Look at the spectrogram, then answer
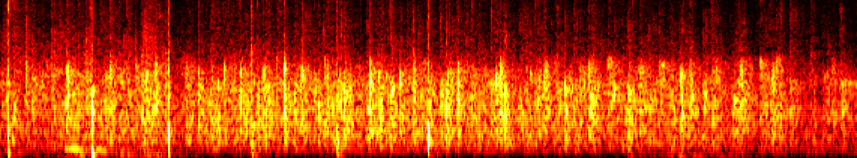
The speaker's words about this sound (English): So with that, I'd like you all to give me uh, some round of applause for Charlotta. Thank you.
